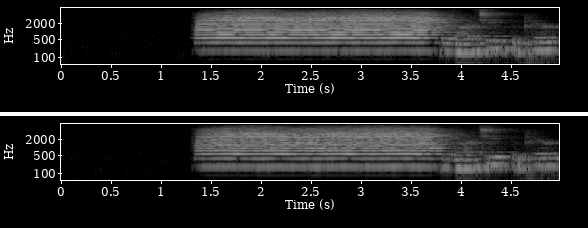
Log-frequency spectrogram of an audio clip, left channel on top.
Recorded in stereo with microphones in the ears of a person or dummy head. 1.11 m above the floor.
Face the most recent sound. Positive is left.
turn(degrees=70)  # may be behind; listen again after turning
